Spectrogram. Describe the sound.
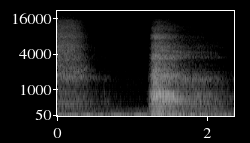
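A long, drawn-out inhaled breath, demonstrated on purpose, comes as a steady airy hiss lasting over a second. It follows a shorter breathy sound and a brief silence, with no talking.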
